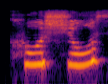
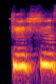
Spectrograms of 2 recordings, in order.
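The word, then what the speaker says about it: Kyushu: but i think it's kushu sangyo university in fukuo yo perfector i might have it wrong kishu sangyo university and it's fukuoka prefecture very close not bad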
